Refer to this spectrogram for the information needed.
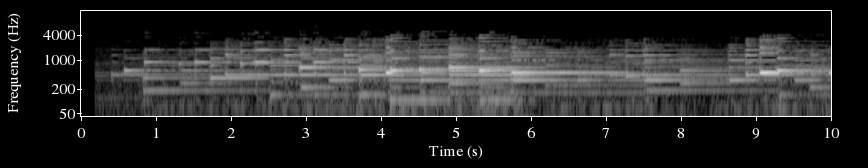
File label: piano tone ringtone; android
